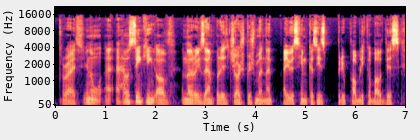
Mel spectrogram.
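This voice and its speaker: A plain, everyday voice at a moderate pace with hardly any pauses, very even loudness and ordinary pitch variation on a very clean recording with a silent background. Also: man, fairly low pitch for a man. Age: 20s. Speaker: podcast host and fitness coach. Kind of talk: casual interview chat.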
